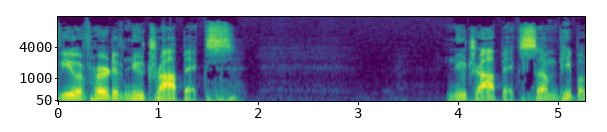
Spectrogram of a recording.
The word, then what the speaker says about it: nootropic: how many of you have heard of nootropics nootropics some people call it Noah tropic new nootropic but it's nootropic ultimately and and pronunciation really doesn't matter how many of you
